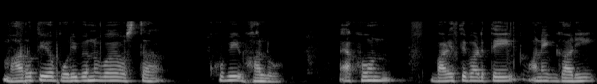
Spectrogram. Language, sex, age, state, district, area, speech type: Bengali, female, 60+, West Bengal, Bankura, urban, spontaneous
